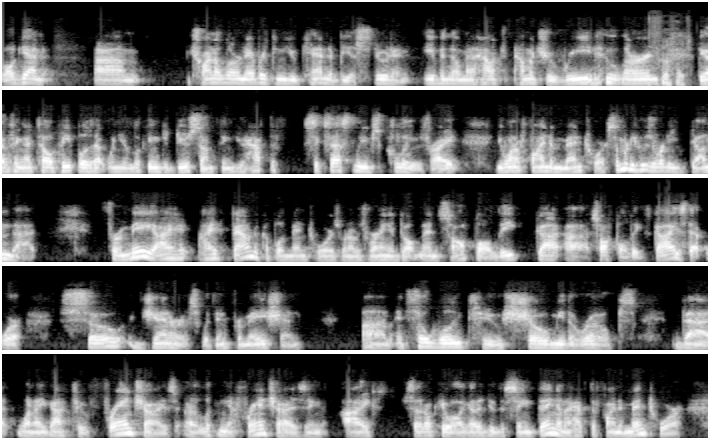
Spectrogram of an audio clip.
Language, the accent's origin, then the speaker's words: English; New York, United States; now in Tampa, United States; I'm this Yankee from New York living here in Tampa, and I'm having people all tell me this, and maybe they were right.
